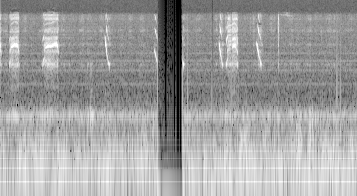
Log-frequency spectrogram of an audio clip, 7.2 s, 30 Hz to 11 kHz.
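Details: Female Osprey at a Loch Arkaig nest, early morning, 13 July 2020, calling for a share of the trout. Two loud harsh chirps are followed by thin downslurred whistles, with rustling and low noise around them.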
